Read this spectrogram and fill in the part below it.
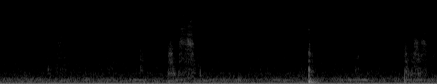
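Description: A pen or chalk writes on a board during a math lecture on partial differential equations, with light scratchy strokes and taps at irregular intervals over a quiet, hissy room.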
